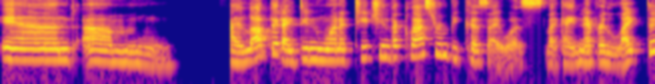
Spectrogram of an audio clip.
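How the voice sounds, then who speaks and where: A woman with a Costa Rican accent, fairly high in pitch, at a moderate pace with lively intonation, against a quiet background. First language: Spanish. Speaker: educator. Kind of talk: podcast interview.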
